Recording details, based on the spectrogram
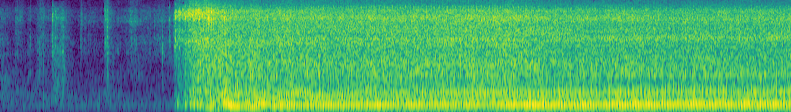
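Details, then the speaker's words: Black and Decker electric lawn mower after tightening a loose blade that had caused the noise: steady, even motor hum with clean blade whir and no rattle; motor bearings are fine. "so I tightened the blade and now it works fine so the motor bearings aren't bad motor bearings aren't bad after all"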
